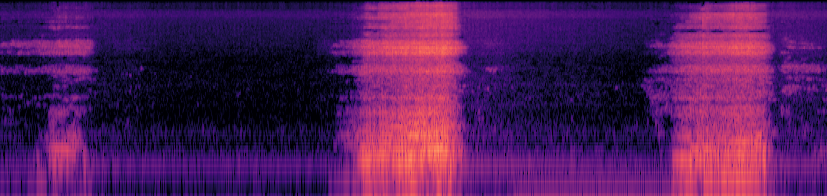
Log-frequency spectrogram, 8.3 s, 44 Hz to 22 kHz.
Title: Sleeping Chinese Women Snoring (CWN) Part 3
